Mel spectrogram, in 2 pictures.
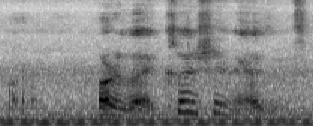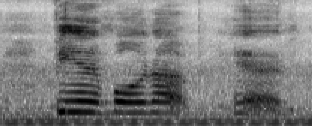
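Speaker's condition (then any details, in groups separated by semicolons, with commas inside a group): Cerebral palsy; speech somewhat affected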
